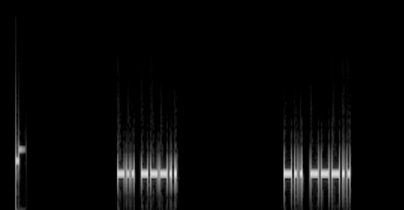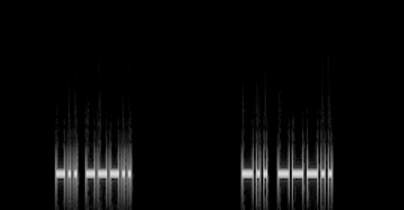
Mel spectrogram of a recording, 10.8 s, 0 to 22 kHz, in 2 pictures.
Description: Morse code, heard as a keyed tone, about 34 wpm, 700 Hz. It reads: D8 D8 D8 D8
